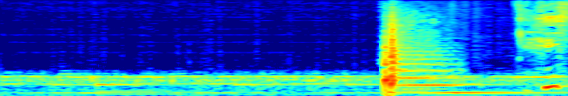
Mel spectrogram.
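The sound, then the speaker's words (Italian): A sonification of data from the BepiColombo spacecraft during a planetary flyby: a low, steady electronic drone of layered hums, broken near the end by one sharp ringing burst and then a shorter, fainter crackle. “andiamo allora a vedere, a sentire che cosa ha sentito, tra virgolette, con le orecchie Beppi Colombo e che co- nello stesso momento in cui ha visto il pianeta eh, passare sotto di lui.”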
